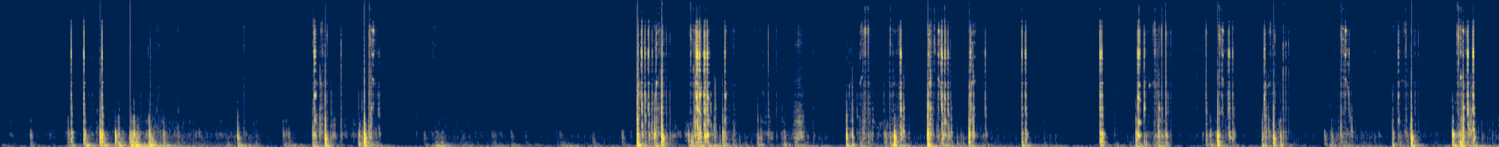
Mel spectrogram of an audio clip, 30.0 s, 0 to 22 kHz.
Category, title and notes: Sound effects > Natural elements and explosions
WOODFric-Contact Mic Creaks of planks SoAM Sound of Solid and Gaseous Pt 1 Construction site
wooden, wood, contact, walk, foot, footstep, step, steps, walking, footsteps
